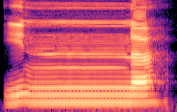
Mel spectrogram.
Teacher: ada bacaan gunnah, yaitu kita panjangkan 2 harokat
